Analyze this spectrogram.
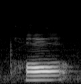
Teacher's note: which is like the English p in bad, but released with more force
